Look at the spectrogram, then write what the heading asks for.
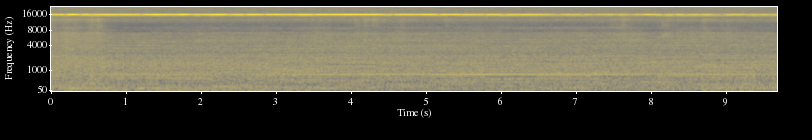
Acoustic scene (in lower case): elevator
